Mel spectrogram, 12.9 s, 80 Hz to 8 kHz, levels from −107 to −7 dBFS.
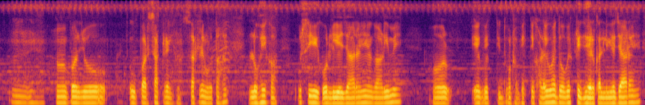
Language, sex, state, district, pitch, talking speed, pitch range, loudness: Hindi, male, Uttar Pradesh, Etah, 125 Hz, 160 wpm, 120-130 Hz, -21 LUFS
